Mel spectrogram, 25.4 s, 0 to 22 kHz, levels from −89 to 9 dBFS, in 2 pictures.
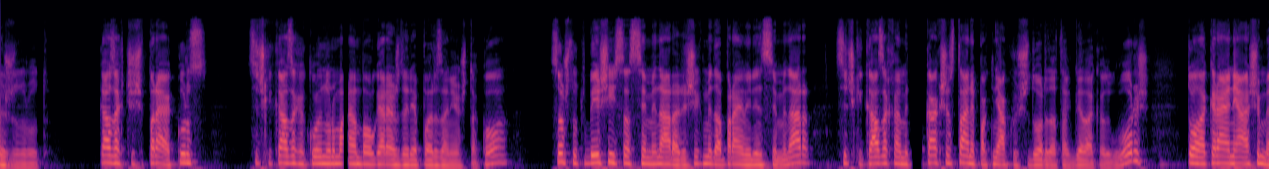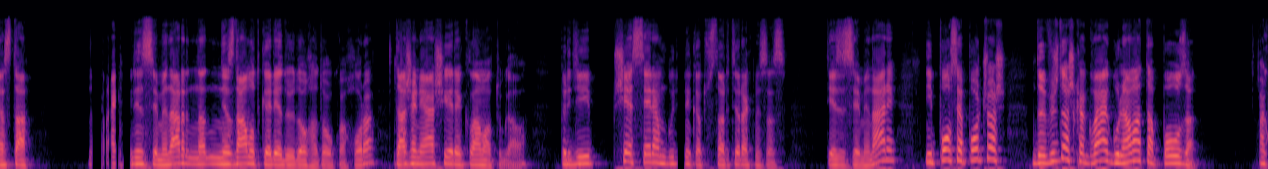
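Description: Digital broadcast dropouts mute the speech at 3.41–3.50 s, 9.10–9.24 s, 13.59–14.01 s and 19.45–19.56 s. Lost frames silence the receiver, fading out over 20 ms. At 13.59 s, several short holes scatter, the longest 96 ms.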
